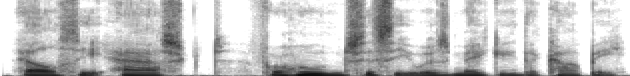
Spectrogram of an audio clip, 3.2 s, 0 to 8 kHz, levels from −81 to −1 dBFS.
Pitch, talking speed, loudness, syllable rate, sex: 135 Hz, 170 wpm, -17 LUFS, 5.0 syllables/s, male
